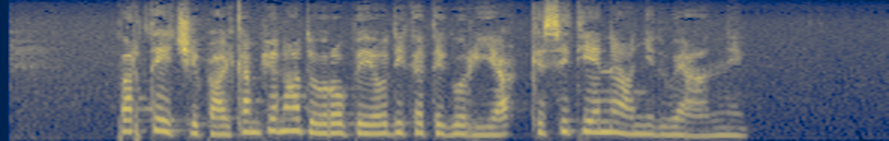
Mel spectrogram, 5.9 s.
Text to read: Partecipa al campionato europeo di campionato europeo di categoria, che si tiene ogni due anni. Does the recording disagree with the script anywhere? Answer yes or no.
yes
